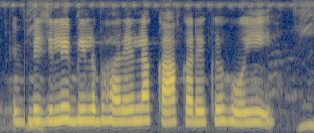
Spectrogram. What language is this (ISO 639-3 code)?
bho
